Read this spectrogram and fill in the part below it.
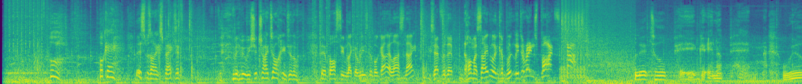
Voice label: Games Voices

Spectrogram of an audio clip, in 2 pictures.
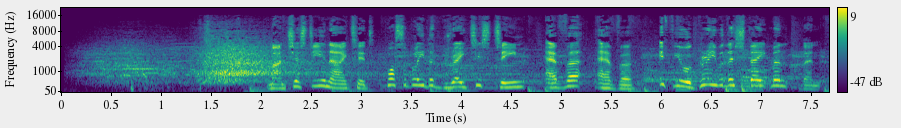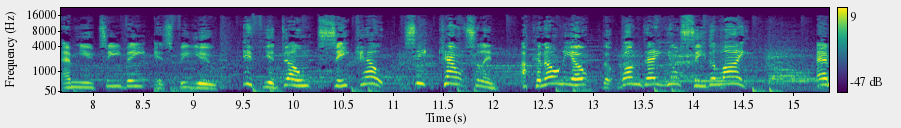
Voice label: Commercial; Mutv; Vocal Point

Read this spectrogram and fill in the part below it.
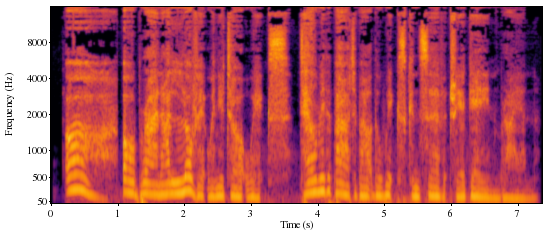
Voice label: Commercial; Wickes; Vocal Point

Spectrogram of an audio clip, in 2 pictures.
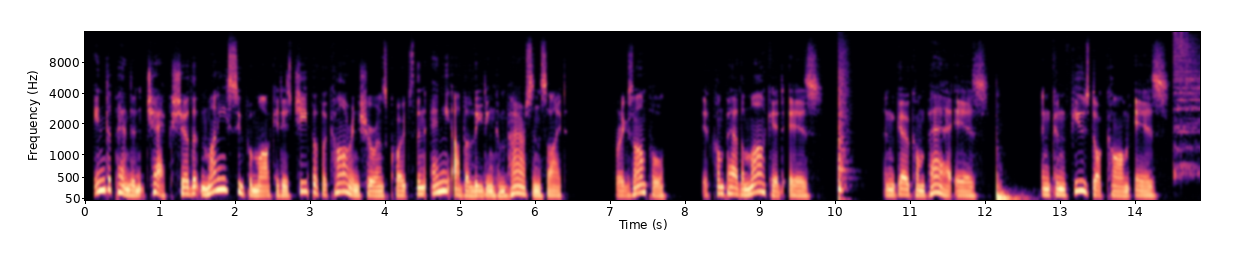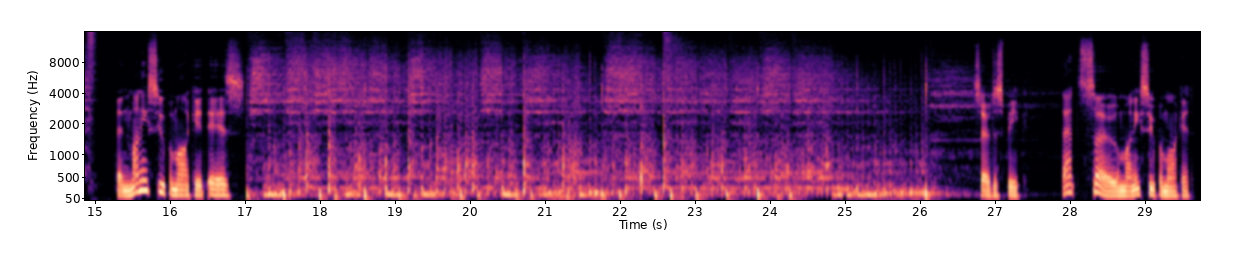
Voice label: RP; Money Supermarket

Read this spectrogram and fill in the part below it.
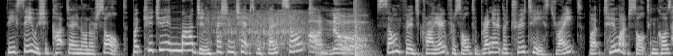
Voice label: Commercial; Losalt

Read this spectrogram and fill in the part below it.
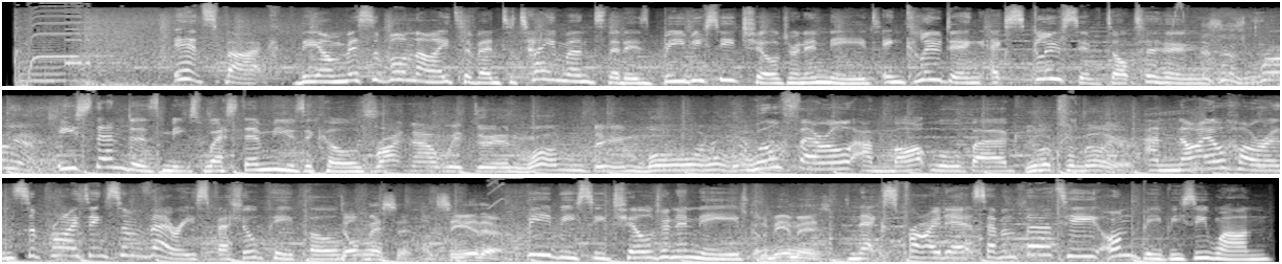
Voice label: Promo; BBC Children In Need

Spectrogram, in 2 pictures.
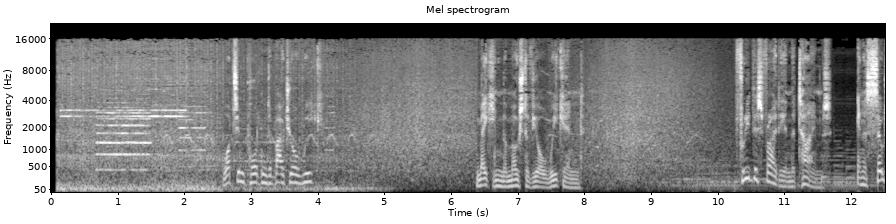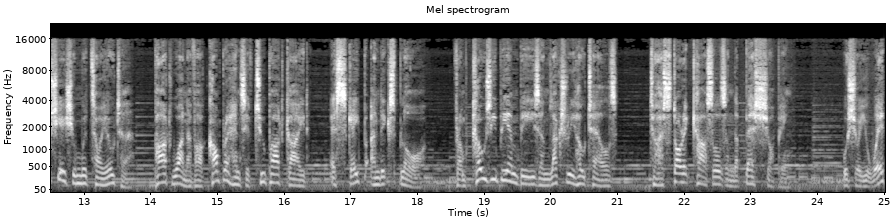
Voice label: Commercial; The times; Vocal Point

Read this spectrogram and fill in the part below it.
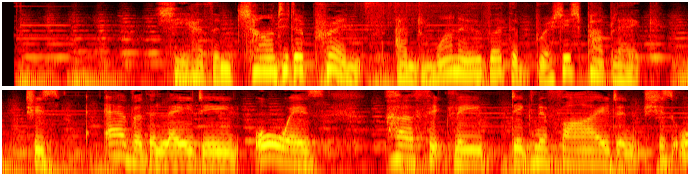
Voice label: Narration; Kate Middleton; Vocal Point

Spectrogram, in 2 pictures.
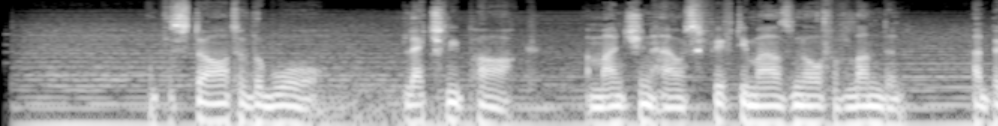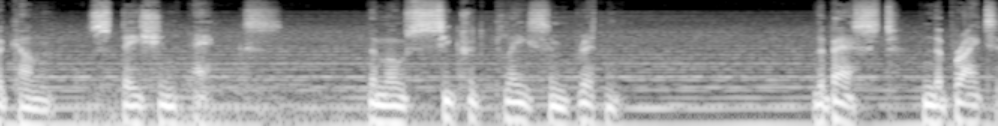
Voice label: Narration; Station X; Vocal Point

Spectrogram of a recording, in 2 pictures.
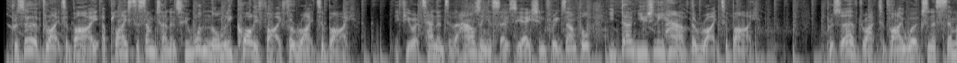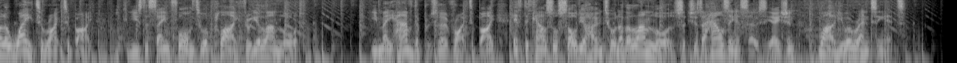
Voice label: Corporate; Right To Buy; Vocal Point

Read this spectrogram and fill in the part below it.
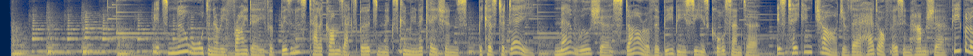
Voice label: Narration English

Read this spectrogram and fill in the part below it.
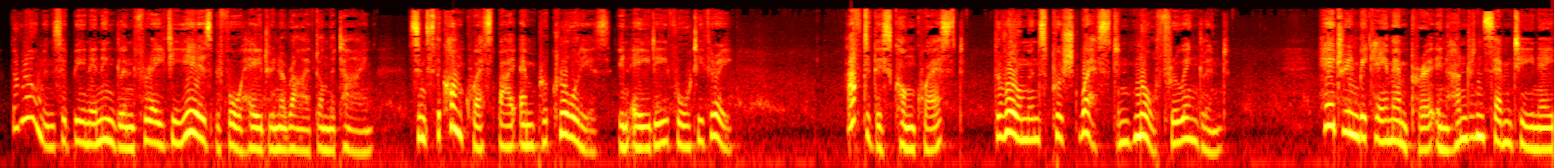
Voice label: Narration; Hadrians wall

